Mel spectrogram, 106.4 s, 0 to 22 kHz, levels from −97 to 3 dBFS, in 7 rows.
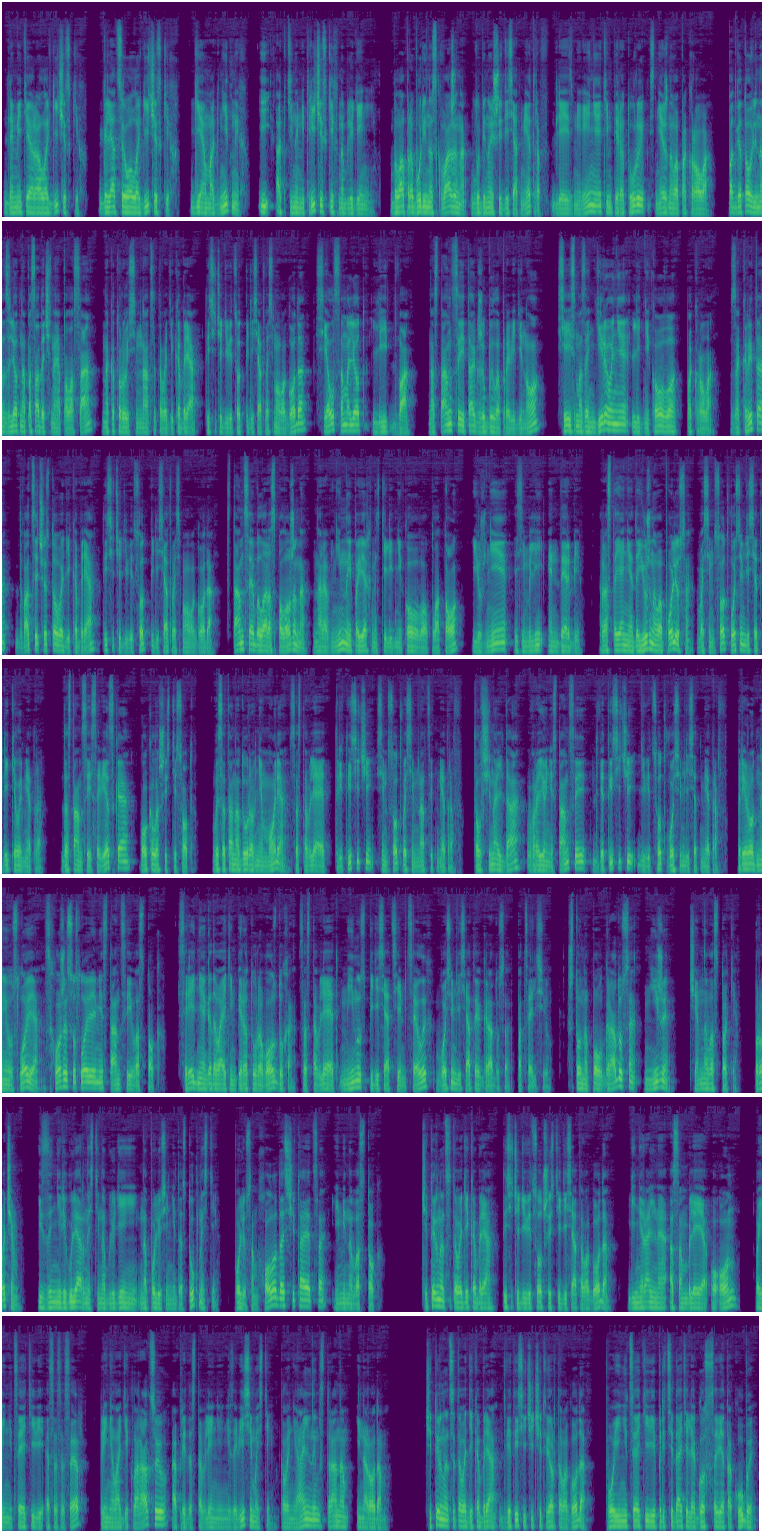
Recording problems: none

